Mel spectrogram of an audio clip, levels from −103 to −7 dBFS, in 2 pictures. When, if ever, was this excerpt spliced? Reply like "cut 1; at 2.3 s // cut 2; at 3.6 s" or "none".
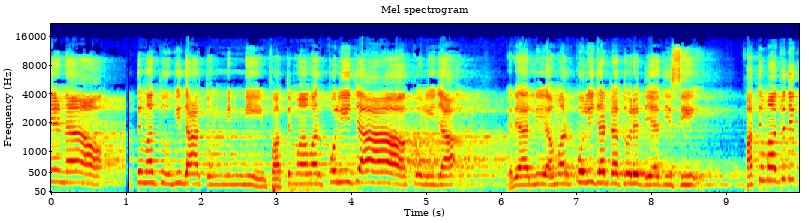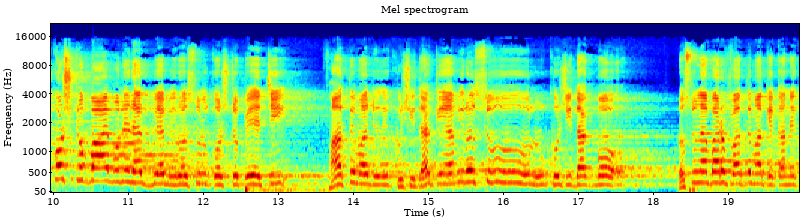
cut 1; at 1.1 s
